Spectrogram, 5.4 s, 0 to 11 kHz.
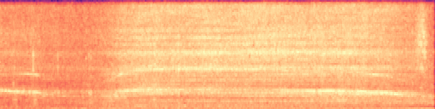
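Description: FMS 80mm F-86 RC jet model with its electric ducted fan, a steady airy whine and rushing hiss, moderately loud and constant over outdoor background noise, with a faint rising tone near the start and no talking.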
